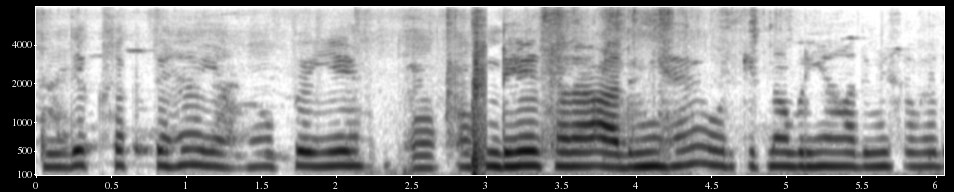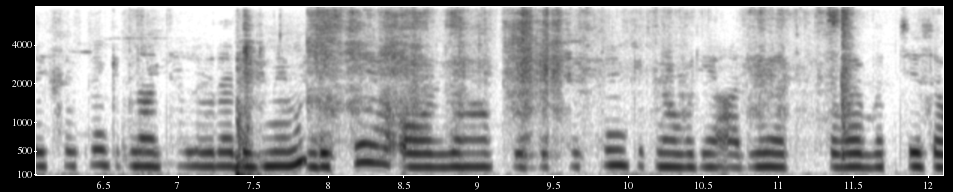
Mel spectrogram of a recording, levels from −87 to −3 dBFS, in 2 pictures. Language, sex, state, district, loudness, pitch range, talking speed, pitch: Maithili, female, Bihar, Purnia, -19 LUFS, 230-245 Hz, 230 wpm, 240 Hz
